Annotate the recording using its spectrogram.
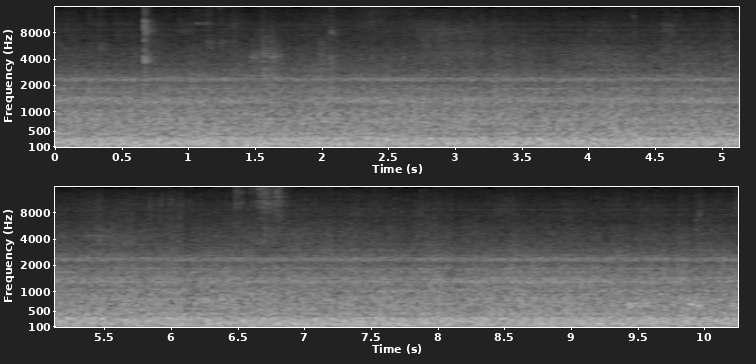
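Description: Cars drive across an intersection close by.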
